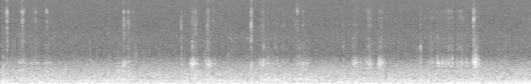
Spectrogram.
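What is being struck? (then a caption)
Plastic laptop keyboard keys. The black plastic keys of a laptop keyboard are tapped and poked with the thin handle end of a silver pen-like tool. Faint, short clicks and ticks with a brief bright edge come at an uneven pace, each dying away almost at once. They sit over a steady, deep low rumble that fills most of the quiet clip.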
